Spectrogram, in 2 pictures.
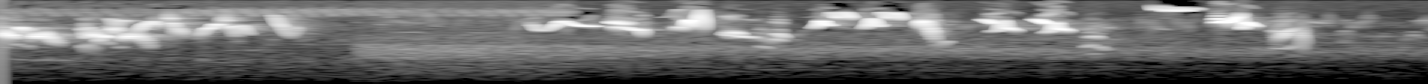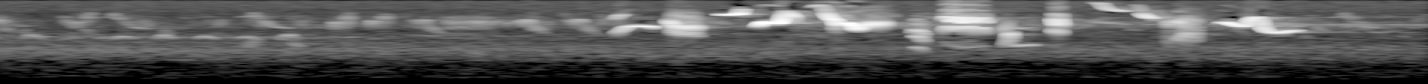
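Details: Siberian rubythroat song for luring birds into traps, with scattered bright whistled slurs and sharp chips in two active stretches separated by a quieter interval of several seconds.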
